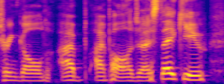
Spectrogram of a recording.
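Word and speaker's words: Ringgold: Ringold. Yes, it is pronounced Ringold.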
